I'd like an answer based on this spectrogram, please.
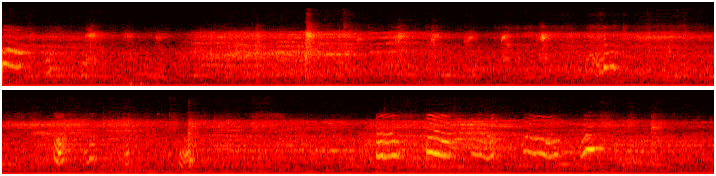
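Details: German Spitz puppies, including a miniature female, whimper and yip in thin, high, wavering cries at irregular intervals.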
